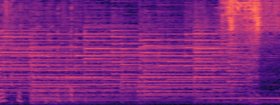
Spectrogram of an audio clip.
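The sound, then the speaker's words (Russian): Church bells ring out loud, a few heavy strikes whose rich, humming tones overlap and sustain without any talking. “Прямо как колокола по нему сразу звонят.”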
